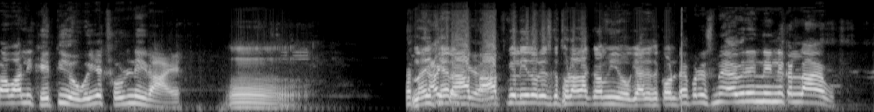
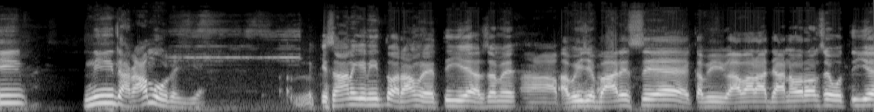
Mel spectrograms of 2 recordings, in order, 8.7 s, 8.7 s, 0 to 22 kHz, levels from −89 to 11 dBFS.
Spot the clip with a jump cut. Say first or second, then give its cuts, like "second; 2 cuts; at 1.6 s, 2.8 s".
first; 1 cut; at 6.8 s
